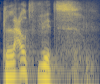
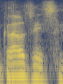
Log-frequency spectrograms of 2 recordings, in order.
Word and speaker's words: Clausewitz: Karl von Clausewitz. Así se pronuncia. Von Clausewitz, muy bien.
